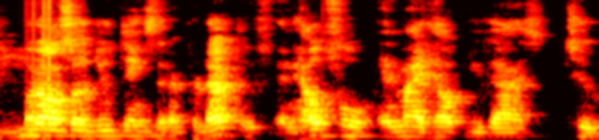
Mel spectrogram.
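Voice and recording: A man does a raspy put-on character voice at a fairly quick pace, with big swings in loudness.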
